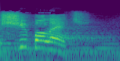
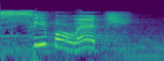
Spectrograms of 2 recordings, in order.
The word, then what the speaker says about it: Xibolete: Se respondesse que não, diziam, então diga, Xibolete. Diga, Xibolete. Se ele dissesse Cibolete, sem conseguir pronunciar corretamente a palavra, prendiam-no e matavam-no no lugar de passagem do Jordão.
